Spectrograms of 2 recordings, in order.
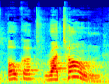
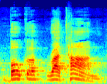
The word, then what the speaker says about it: Boca Raton: in Boca Raton Florida a pronunciation tip for those watching outside Palm Beach County its Boca Raton never Boca Raton a translation tip Boca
